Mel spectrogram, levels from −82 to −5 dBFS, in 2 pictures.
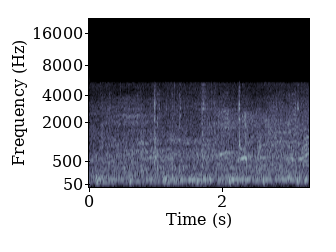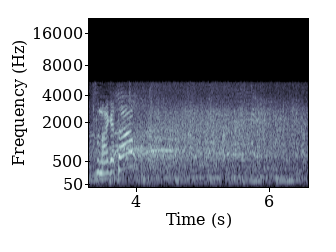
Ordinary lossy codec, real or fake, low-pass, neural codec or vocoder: none; real; 5.4 kHz; none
